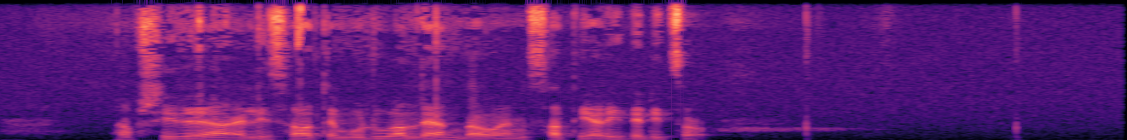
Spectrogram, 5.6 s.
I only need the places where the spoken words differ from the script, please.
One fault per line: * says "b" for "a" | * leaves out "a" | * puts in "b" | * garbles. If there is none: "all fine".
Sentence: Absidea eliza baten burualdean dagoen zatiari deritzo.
all fine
